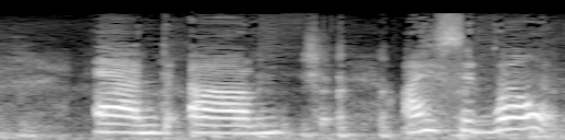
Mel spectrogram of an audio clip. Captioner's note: laughter from the panel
